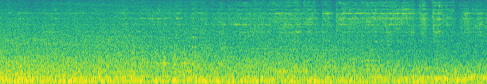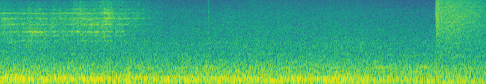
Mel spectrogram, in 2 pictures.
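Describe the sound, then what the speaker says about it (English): A test train rumbles along the tracks in the Satisfactory video game with a steady heavy roll and faint clatter. The sound stays loud and continuous throughout, with no talking. "Maybe I'll just leave this test train running for a little bit and see if any problems crop up"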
